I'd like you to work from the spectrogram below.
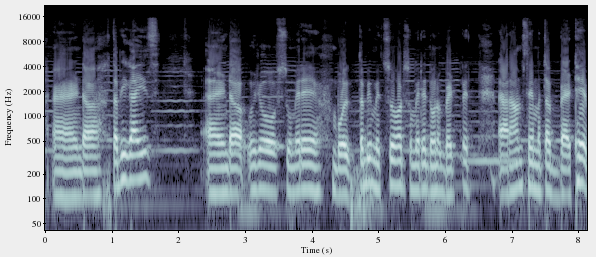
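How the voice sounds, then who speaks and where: A man's voice: mid-range voice, darkish tone. Hesitant young man telling a story. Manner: hesitant, filler-heavy, talks to viewers as guys. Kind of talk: casual storytelling.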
